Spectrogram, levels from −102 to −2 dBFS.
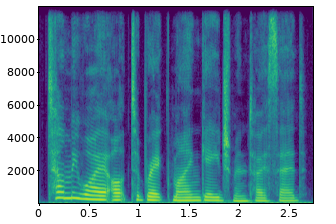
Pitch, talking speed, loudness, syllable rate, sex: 210 Hz, 240 wpm, -17 LUFS, 5.5 syllables/s, female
